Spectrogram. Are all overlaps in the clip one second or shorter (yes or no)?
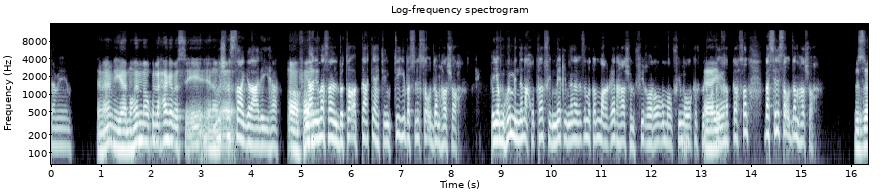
yes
